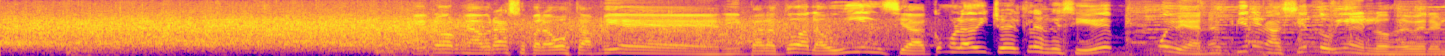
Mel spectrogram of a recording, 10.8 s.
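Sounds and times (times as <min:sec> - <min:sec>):
loud steady audience applause: 0:00.0 - 0:07.2
speech: 0:03.3 - 0:10.8.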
